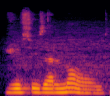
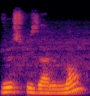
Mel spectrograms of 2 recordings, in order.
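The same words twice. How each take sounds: First: Allemande closing on a clear d; sounded final consonant. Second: Allemand ending on a nasal vowel; silent final consonant. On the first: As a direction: sound the D ending allemande, falling. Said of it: "on prononce la dernière consonne". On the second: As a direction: let allemand rise, no D sounded. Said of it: "On ajoute un E au féminin". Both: Shown as a demonstration.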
